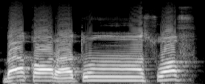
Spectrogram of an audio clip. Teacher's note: بقرۃ، صاد فا زبر صف، صاد کو موٹا کرنا ہے، صاد میں سیٹی کی آواز پیدا کرنی ہے. بقرۃ صف، را کے اوپر زبر ہے تو را کو موٹا کرنا ہے. · حروف اخفا ہے تو آواز ناک میں چھپائیں گے، غنہ کریں گے. بقرۃ، صاد فا زبر صف، صاد کو موٹا کرنا ہے، صاد میں سیٹی کی آواز پیدا کرنی ہے.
